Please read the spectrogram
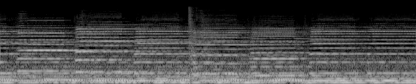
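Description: Background music: sustained chords over a steady low drone, with a soft accent about every two seconds.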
